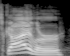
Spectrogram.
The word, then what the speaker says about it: Schuyler: Shiler, pronounced Skyler, would like the Commanders. Shiler is spelled S-C-H-U-Y-L-E-R.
